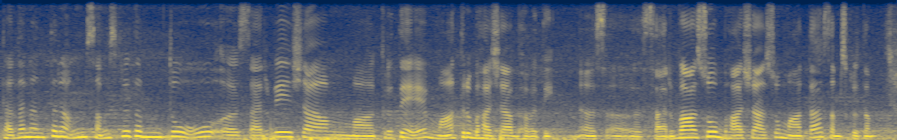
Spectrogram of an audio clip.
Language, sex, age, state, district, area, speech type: Sanskrit, female, 45-60, Tamil Nadu, Chennai, urban, spontaneous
